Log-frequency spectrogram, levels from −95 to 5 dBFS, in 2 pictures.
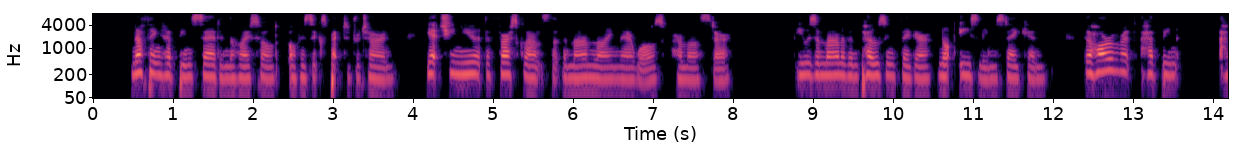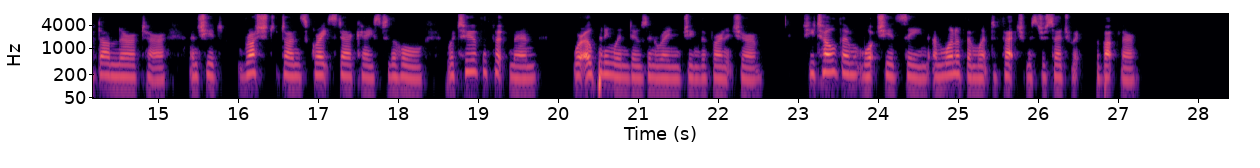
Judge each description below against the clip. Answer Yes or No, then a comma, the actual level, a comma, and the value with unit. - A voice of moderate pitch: Yes, medium, 180 Hz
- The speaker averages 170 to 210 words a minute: Yes, average, 180 wpm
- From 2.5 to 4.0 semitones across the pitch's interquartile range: Yes, average, 3.1 semitones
